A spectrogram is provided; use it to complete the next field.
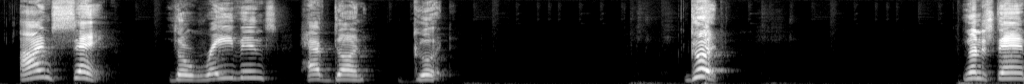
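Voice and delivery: very slow and concise delivery. Addressing viewers about a football team's drafting, speaking very slowly. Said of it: "I'm speaking very slow and I'm speaking very concise".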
